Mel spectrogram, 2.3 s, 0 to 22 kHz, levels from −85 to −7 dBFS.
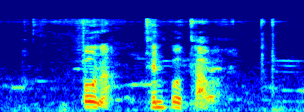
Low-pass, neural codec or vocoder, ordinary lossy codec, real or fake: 10.8 kHz; vocoder, 44.1 kHz, 128 mel bands, Pupu-Vocoder; AAC, 64 kbps; fake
